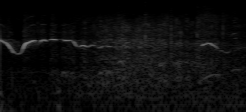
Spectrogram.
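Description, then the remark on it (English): Someone whistles in imitation of birdsong, a short warbling phrase with sliding pitch, then a brief second trill, set against a faint murmur of room noise and chatter. “Like birds are out whistling.”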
